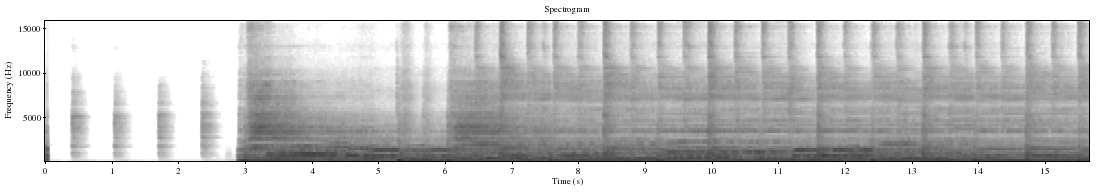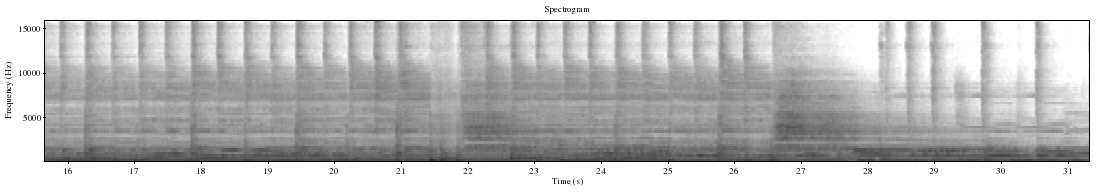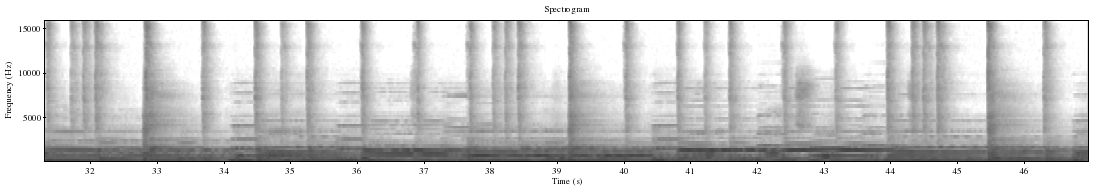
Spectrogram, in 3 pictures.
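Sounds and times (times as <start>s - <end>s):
drum kit playing: 2.9s - 29.7s, 31.4s - 34.0s, 44.0s - 46.7s
backing track music: 2.9s - 46.9s.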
